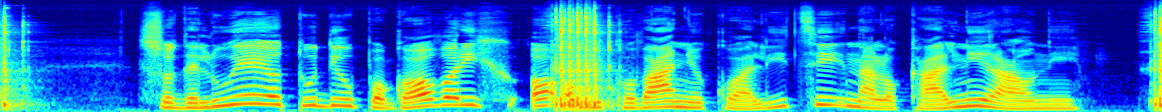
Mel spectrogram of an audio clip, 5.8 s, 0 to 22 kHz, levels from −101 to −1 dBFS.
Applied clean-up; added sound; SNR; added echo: none; Tools; 8 dB; none.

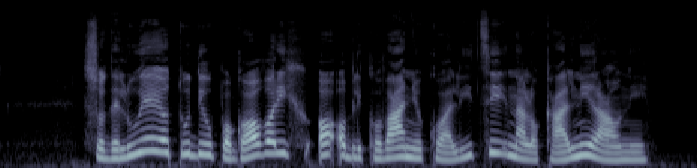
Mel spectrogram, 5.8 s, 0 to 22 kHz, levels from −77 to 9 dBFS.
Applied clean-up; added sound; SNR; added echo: none; none; none; none.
